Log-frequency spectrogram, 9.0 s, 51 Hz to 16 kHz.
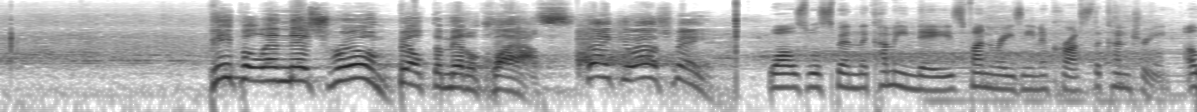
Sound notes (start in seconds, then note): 1.6 applause; 1.6 cheering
